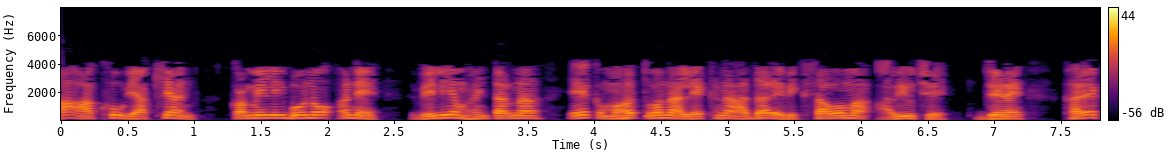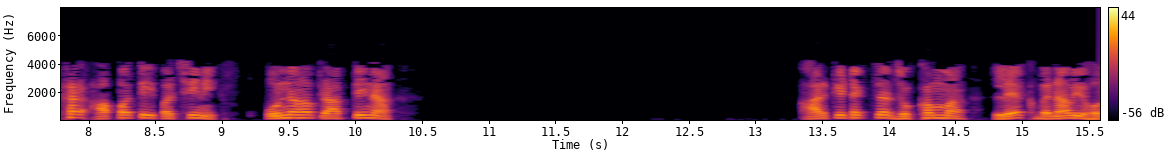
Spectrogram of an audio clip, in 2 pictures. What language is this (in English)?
Gujarati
